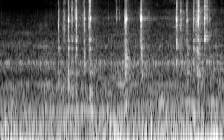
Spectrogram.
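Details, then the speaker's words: Quiet, irregular crackling like masking tape peeling as a customer's mold-affected VHS tape is hand-unwound under tension onto a take-up reel; sticky shed layers unsticking. "that's the tape itself unsticking and you can see where it's remove the bit of the film on the bottom"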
